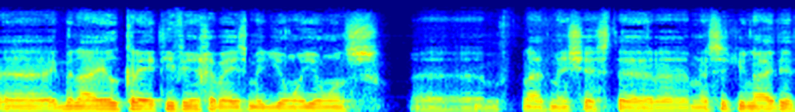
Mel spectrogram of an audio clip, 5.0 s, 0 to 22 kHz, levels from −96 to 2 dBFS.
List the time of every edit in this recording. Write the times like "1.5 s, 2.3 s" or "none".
1.5 s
